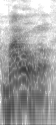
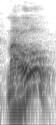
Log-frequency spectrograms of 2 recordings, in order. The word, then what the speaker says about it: Marolo: Mila from a producer called, I'm still getting these names down, Marolo. Marolo? Wow, that rhymes with Barolo.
